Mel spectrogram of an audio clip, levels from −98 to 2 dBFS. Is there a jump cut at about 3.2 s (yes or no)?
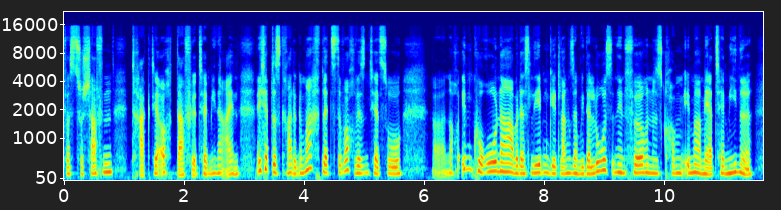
no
